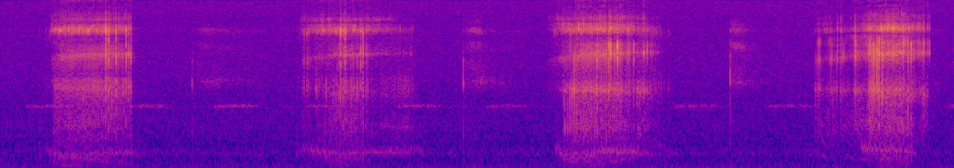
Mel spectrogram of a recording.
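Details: Sleeping cat, a former stray, with leftover breathing issues from cat flu; soft, airy snores about every three seconds with faint wheezy noise on each breath; snoring.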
